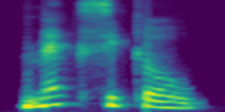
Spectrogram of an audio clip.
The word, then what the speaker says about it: Mexico: Então, China, England, France, Spain, Mexico. Então, a letra X vai ficar XI, Mexico, Argentina.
